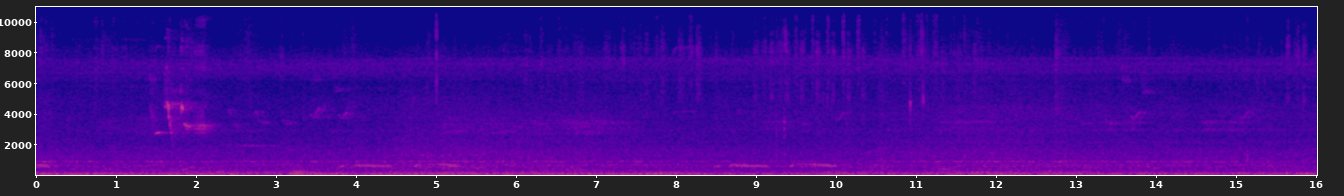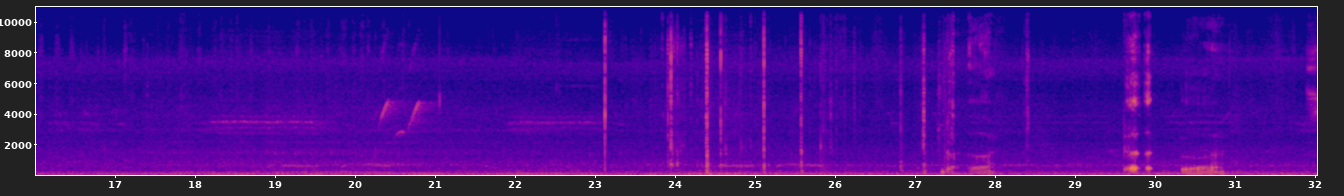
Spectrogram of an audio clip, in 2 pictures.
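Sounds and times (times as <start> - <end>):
faint bird chirps: 0.9 - 4.2.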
